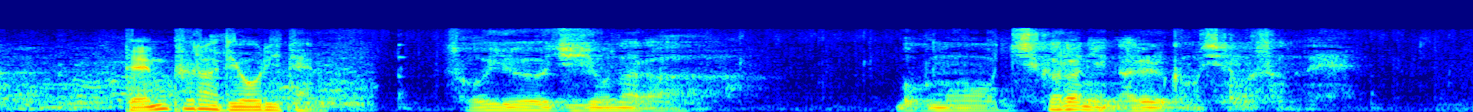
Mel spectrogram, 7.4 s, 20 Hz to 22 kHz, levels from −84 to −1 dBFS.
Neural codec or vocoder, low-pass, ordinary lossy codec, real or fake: none; none; none; real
